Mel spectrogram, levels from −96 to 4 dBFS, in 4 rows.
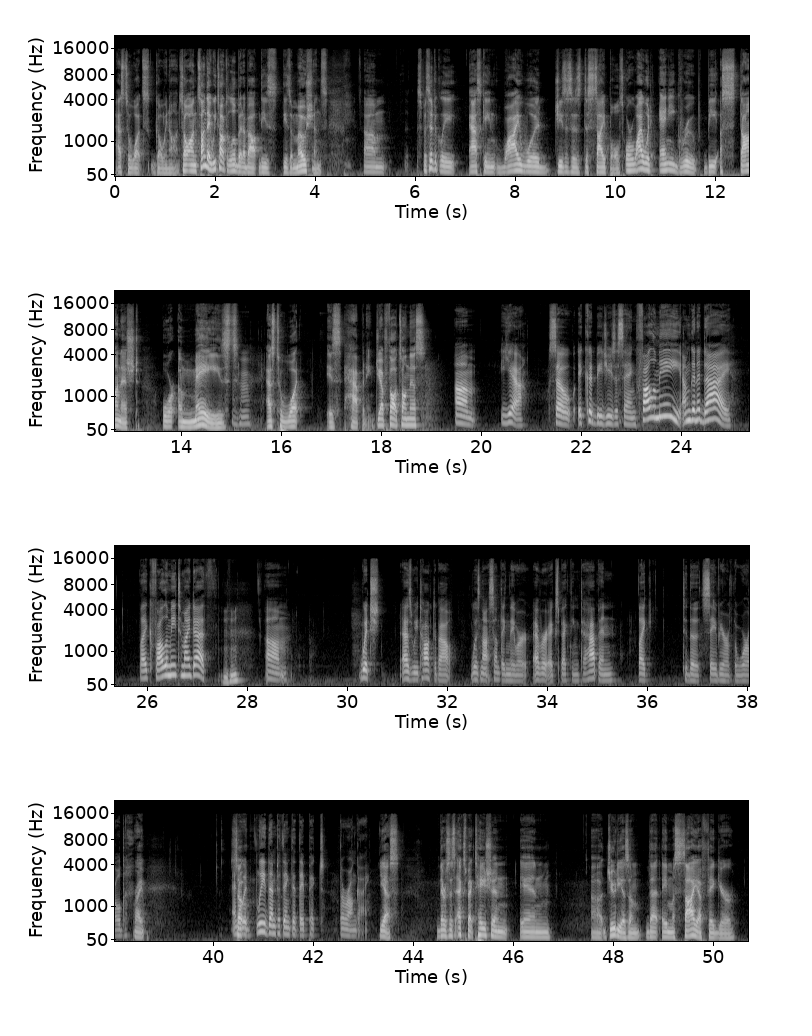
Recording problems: none

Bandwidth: 15.5 kHz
